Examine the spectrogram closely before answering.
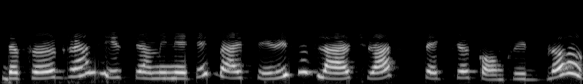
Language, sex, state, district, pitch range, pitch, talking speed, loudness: English, female, Arunachal Pradesh, Lower Dibang Valley, 275-355 Hz, 295 Hz, 115 wpm, -18 LUFS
